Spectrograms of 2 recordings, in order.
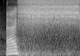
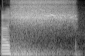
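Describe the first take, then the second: First: The sh is said with relaxed, unrounded lips. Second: The sh is said with pushed-out, rounded lips. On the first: The speaker calls it right. "Harusnya ash biasa aja" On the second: The speaker calls it wrong. "bukan ash"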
